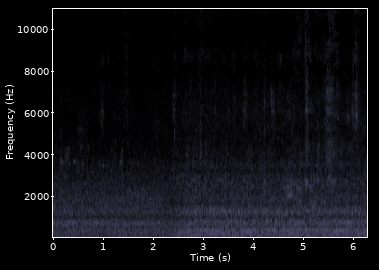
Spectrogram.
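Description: Steady low rumble of outdoor background noise, with faint voices mixed in; it steps up in level about two and a half seconds in.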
